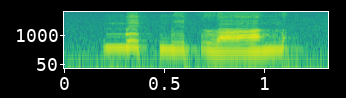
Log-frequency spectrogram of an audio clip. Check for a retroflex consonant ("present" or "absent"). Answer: absent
